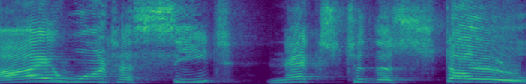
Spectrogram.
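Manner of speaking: oblivious, very loud, very high, slow, drawn out. Retelling what an elderly father said on a streetcar: imitating someone speaking loudly. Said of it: "he says loudly".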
